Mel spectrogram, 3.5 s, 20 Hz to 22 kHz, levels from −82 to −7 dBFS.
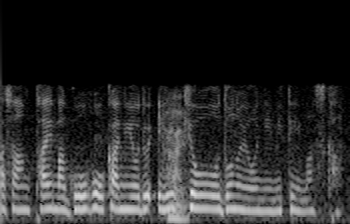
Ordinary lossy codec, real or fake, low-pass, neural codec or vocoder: none; real; 5.4 kHz; none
